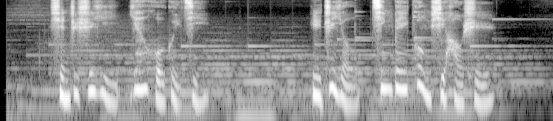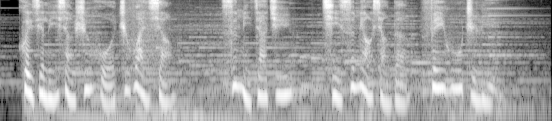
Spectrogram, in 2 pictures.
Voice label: 女 广告 温柔 家居; 司米家居

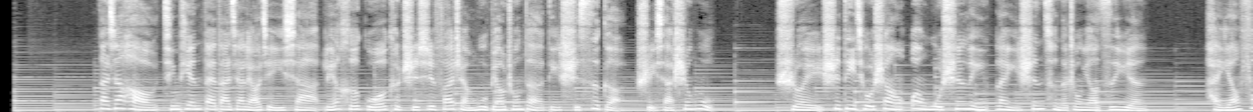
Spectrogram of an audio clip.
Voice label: 女 解说 自然 海洋健康

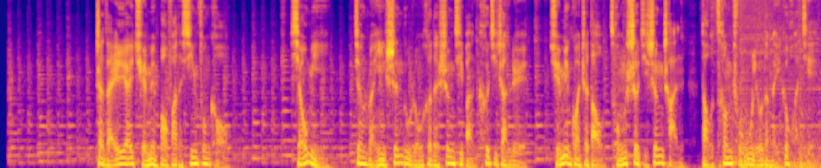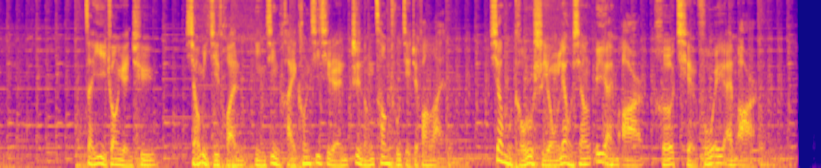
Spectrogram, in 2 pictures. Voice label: 男, 企业宣传; 小米

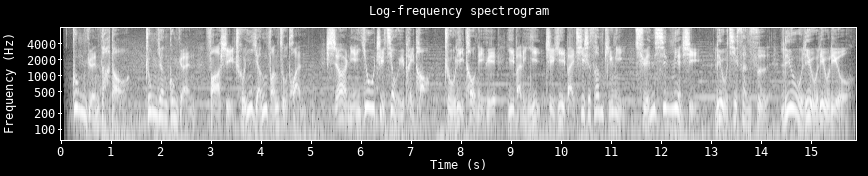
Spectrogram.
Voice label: 男 房产 浑厚; 东原

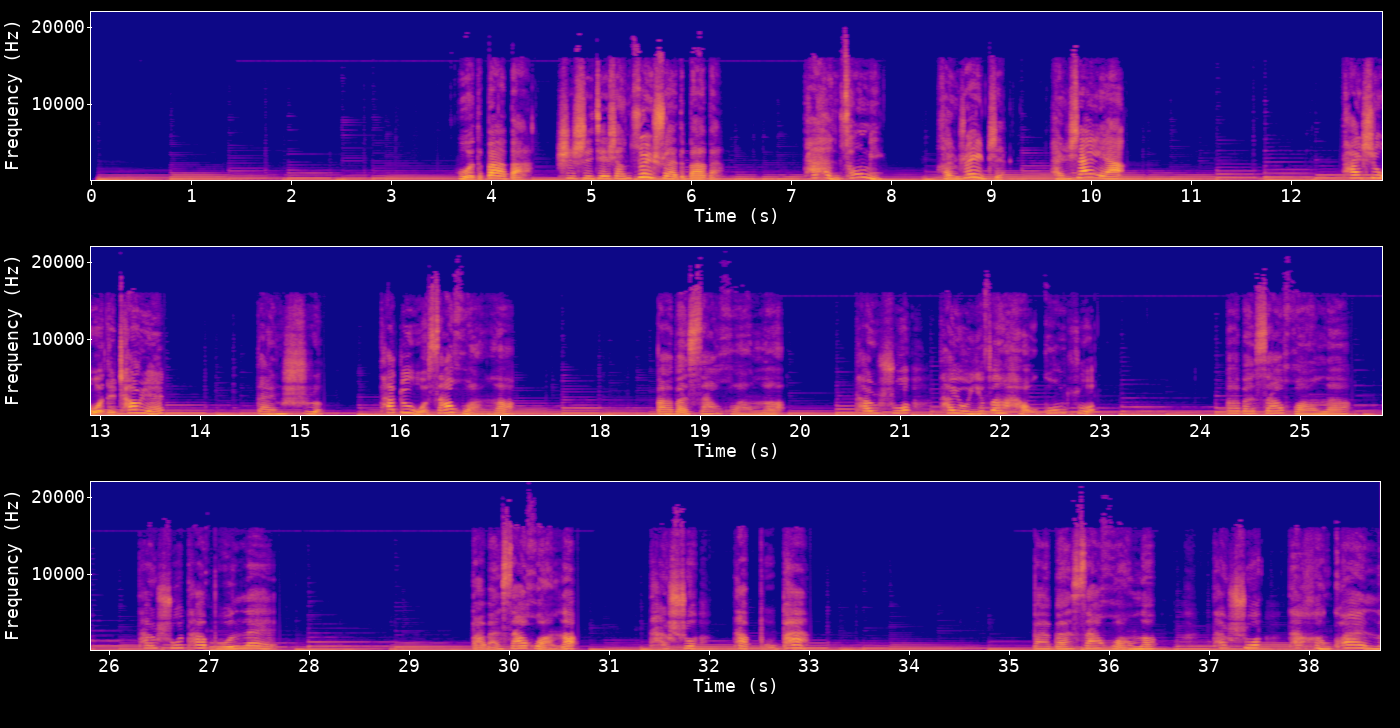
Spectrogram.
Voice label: 女 女童声 走心旁白 我的爸爸

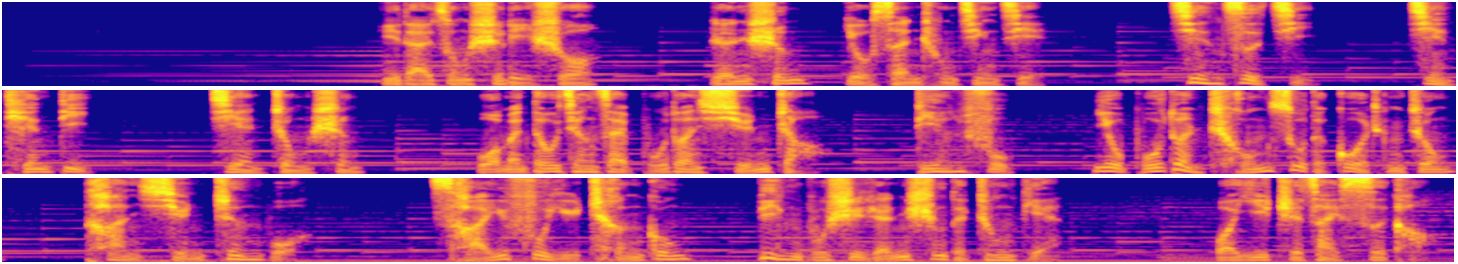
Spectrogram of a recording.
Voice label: 男 内心独白

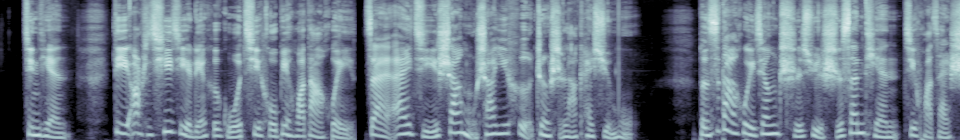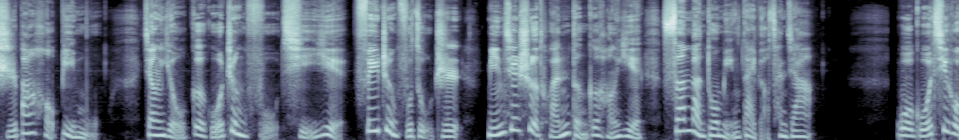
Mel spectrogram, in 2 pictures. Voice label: 女 新闻播报 党政 气候变化大会

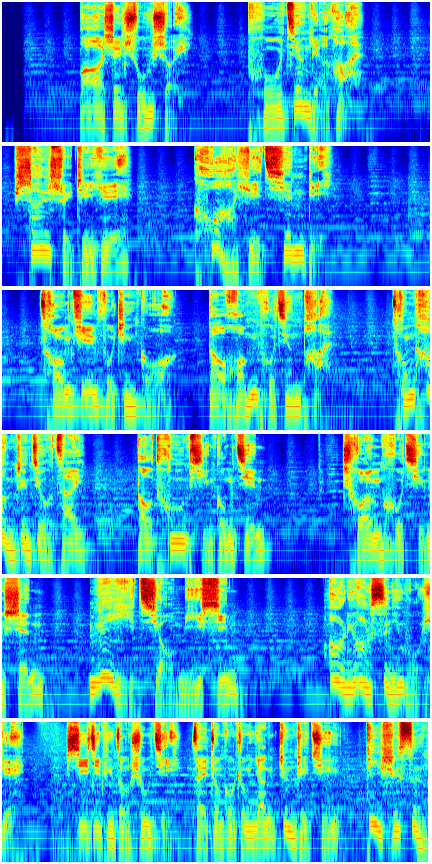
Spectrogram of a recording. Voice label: 男 党政宣传 积极奋进; 川沪合作

